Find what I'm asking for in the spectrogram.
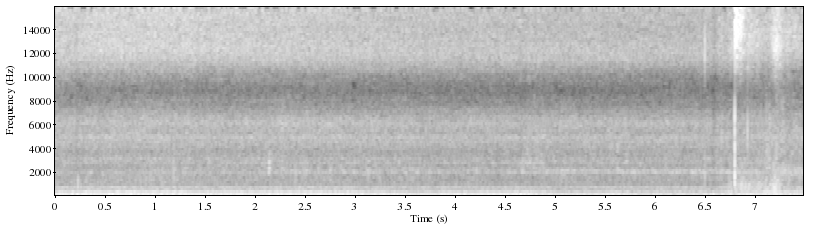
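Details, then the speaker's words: Washing machine on spin, after clearing a safety pin jammed in the drain pump: loud, steady low roar of the drum spinning hard and evenly, machine shaking, no knocking; normal spin, clothes come out drier. "yeah that sounds like a washing machine again holy crap it's shaking the"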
